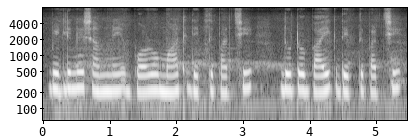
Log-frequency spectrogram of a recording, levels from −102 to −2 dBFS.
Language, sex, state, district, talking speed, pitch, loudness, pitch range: Bengali, female, West Bengal, Cooch Behar, 120 wpm, 225 Hz, -14 LUFS, 215-235 Hz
